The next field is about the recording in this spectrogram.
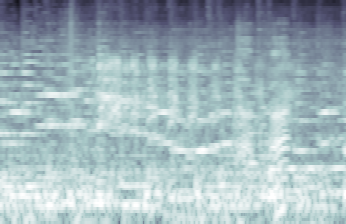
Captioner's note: cackling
